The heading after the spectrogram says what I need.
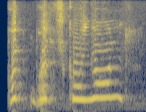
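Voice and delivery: high, startled, drawn-out question; sudden alarm in character. Acted.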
